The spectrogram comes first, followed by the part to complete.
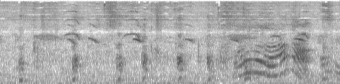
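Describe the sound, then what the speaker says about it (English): A Silkie hen clucks in a summertime chicken coop, giving a steady run of short, soft clucks that end in a brief, more agitated warble. "What kind of hen is it? Silky."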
